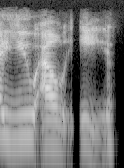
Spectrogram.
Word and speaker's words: Yule: It's spelled y u l e. But you say it ule like with a double o.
